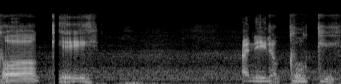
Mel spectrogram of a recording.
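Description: A man puts on a character voice, very deep, low and gravelly. Light background noise is audible. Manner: hungry, demanding.

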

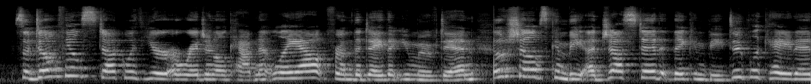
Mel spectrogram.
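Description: With a high voice, a woman talks at a moderate pace. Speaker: home organizing vlogger. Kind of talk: tutorial. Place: kitchen.

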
